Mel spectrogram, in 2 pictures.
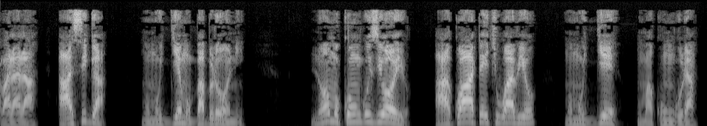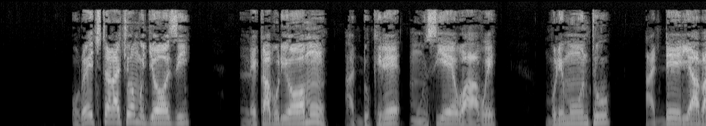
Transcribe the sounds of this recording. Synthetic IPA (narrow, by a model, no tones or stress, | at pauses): βalalaː | siɡa̰ | mumuɟːe̞mubabulo̞ːnḭ | no̞ːmukuːŋɡuzio̞ːjo̞̰ | akwaːte̞ːciwaβjo̞ | mumuɟːe̞ | mumakuːŋɡula | olwe̞ːci̥talaco̞ːmuɟo̞ːzi | n̩le̞kaβuljo̞ːmu | a̰dːukiɾe̞munsije̞waːβwe̞ | βulimuːntu | a̰dːe̞ːɾjaːβ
